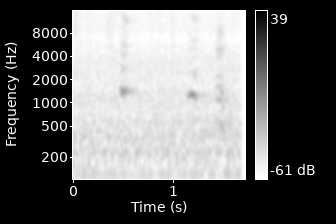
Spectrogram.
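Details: Samoyed puppies indoors in a living room with adult dogs after lunch, Prince Edward Island, Canada, August; two short high thin whimpers about 0.7 seconds apart over quiet room hum.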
